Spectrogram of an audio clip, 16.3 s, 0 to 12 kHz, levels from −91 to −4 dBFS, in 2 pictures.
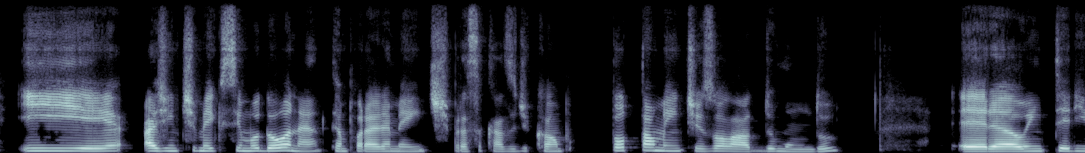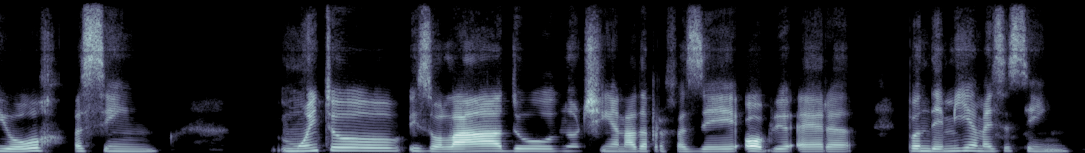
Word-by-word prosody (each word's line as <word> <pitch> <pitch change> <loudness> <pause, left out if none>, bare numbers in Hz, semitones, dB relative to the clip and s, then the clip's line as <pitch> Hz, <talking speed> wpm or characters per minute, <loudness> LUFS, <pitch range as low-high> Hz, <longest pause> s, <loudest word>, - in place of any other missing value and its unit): e 205 -1 +4 0.3
a 210 - +6
gente 205 +2 -3
meio 205 -1 -2
que - - -7
se 215 - -3
mudou, 210 +3 +3
né, 180 -1 -3
temporariamente 180 -2 -2
para 180 - -6
essa 175 - -9
casa 175 0 -8
de - - -11
campo 180 0 -6 0.3
totalmente 235 -4 -1
isolado 185 -2 -1
do 190 0 -8
mundo. 175 +6 -11 0.9
Era 180 -1 +7
o 180 - 0
interior 190 +1 -3 0.2
assim, 185 -2 -4 0.9
muito 220 +2 -1
isolado, 185 +1 +5
não 185 0 -11
tinha 180 - 0
nada 175 +1 0
para 185 - -13
fazer, 170 +1 -5
óbvio 185 -1 +4
era 175 -1 -3 0.4
pandemia 195 +2 -3
mas 185 -1 -5
assim, 85 -2 -9
185 Hz, 125 wpm, -24 LUFS, 180-205 Hz, 0.9 s, Era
